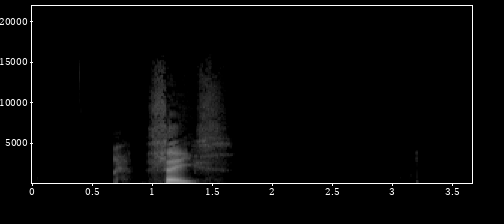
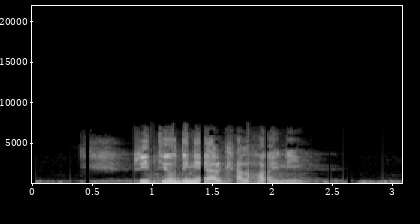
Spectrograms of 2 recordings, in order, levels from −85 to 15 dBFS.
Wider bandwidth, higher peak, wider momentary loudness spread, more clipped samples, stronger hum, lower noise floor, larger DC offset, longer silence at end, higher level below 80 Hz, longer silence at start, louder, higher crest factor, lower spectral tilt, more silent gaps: first, 16 kHz vs 7.4 kHz; second, -16 dBFS vs -2 dBFS; first, 24 LU vs 20 LU; neither; neither; first, -85 dBFS vs -40 dBFS; neither; first, 2.1 s vs 0 s; second, -88 dBFS vs -50 dBFS; first, 0.7 s vs 0.25 s; second, -34 LUFS vs -18 LUFS; first, 26 dB vs 18 dB; about the same, -4 dB/octave vs -5 dB/octave; neither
